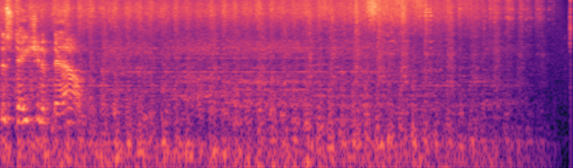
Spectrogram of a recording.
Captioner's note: choo-chooing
